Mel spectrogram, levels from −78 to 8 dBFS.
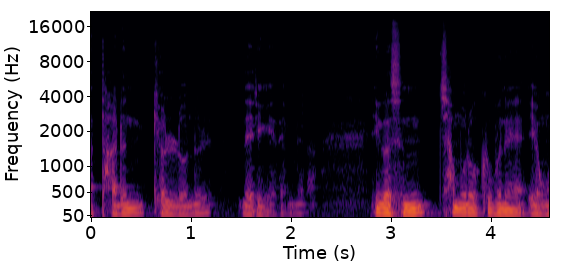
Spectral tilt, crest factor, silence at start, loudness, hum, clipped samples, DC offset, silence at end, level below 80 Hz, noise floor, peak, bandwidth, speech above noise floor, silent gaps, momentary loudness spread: -7 dB/octave; 18 dB; 0 s; -32 LUFS; none; under 0.1%; under 0.1%; 0 s; -46 dBFS; -60 dBFS; -14 dBFS; 17.5 kHz; 30 dB; none; 18 LU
